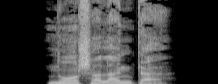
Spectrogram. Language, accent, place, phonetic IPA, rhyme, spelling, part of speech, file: German, Germany, Berlin, [ˌnõʃaˈlantɐ], -antɐ, nonchalanter, adjective, De-nonchalanter.ogg
- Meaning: 1. comparative degree of nonchalant 2. inflection of nonchalant: strong/mixed nominative masculine singular 3. inflection of nonchalant: strong genitive/dative feminine singular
